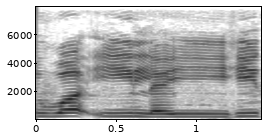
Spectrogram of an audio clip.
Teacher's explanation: یا لین ہو رہی ہے. یا لین کو ہم نرمی کے ساتھ اور ایک الف مقدار کھینچ کر پڑھیں گے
